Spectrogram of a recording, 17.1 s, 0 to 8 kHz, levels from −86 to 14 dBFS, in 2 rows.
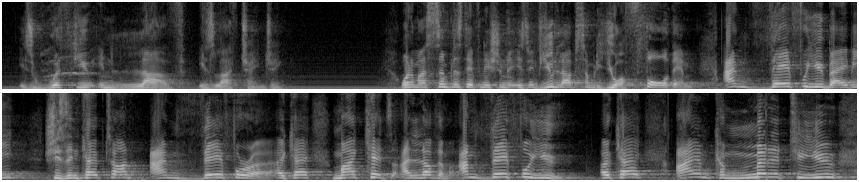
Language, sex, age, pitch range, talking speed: English, male, 30-49, 210-275 Hz, 175 wpm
